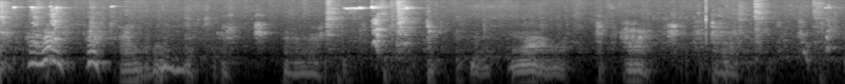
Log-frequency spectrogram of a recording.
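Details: Indoor rainy-day play between Alaskan Malamute puppies and young male Finn, with mother Deneb raising the litter: throaty grumbling growls in short bursts, mixed with higher whiny notes and rustling.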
